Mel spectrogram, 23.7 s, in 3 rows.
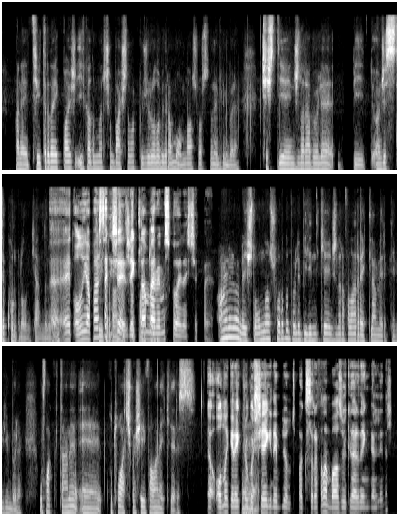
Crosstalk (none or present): present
